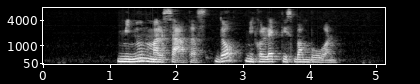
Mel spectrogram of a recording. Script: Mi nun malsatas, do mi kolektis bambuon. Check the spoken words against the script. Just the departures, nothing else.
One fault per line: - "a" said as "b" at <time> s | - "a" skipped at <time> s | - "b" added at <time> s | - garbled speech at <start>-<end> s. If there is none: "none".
none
